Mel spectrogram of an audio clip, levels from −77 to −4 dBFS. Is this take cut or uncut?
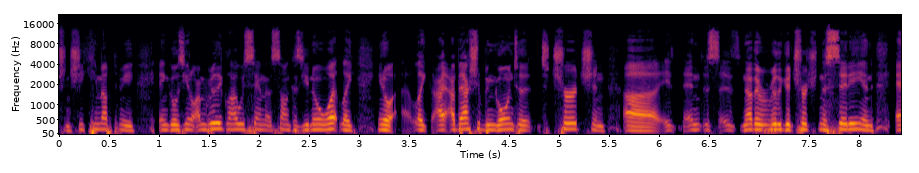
uncut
